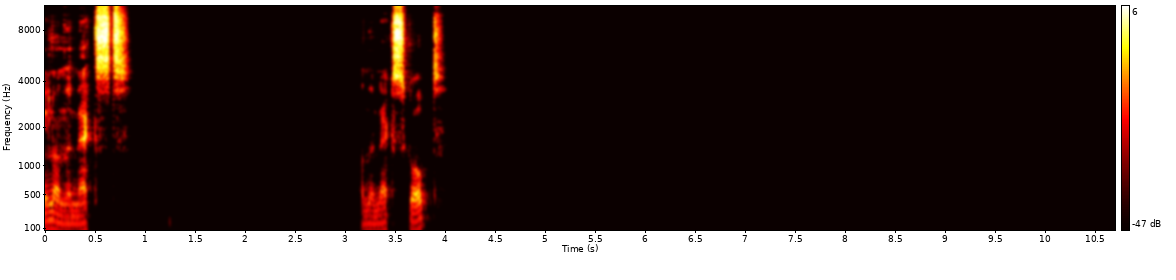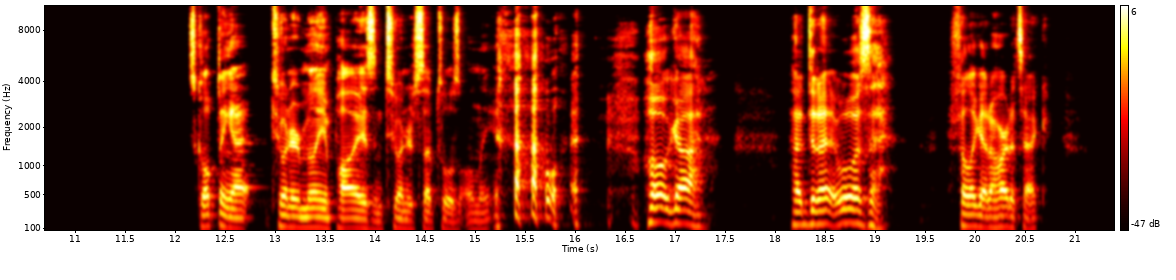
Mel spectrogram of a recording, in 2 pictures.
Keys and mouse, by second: 0.6 right click, 4.9 right click, 15.4 right click.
